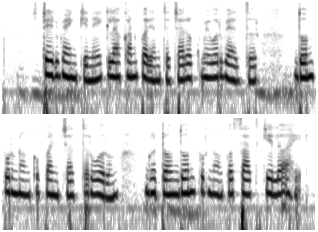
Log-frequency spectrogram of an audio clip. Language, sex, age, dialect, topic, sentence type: Marathi, female, 31-35, Northern Konkan, banking, statement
